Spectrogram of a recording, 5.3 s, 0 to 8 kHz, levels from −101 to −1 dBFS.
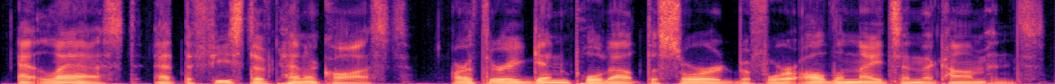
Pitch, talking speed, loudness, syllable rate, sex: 105 Hz, 225 wpm, -16 LUFS, 5.7 syllables/s, male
